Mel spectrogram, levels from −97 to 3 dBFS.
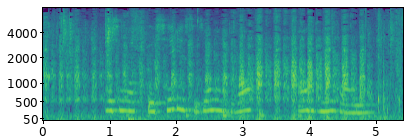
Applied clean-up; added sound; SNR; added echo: none; Dog; 0 dB; reverberation time 0.5 s.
